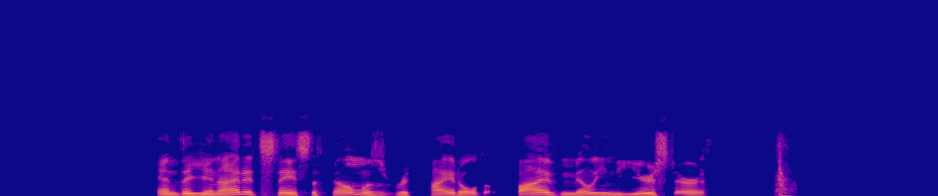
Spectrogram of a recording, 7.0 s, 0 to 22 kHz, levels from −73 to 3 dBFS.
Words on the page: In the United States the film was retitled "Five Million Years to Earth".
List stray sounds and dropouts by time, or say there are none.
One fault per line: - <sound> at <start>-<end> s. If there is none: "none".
- whoosh at 5.8-6.0 s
